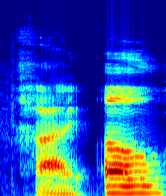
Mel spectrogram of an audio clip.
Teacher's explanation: H ai. Third tone. O U first tone.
